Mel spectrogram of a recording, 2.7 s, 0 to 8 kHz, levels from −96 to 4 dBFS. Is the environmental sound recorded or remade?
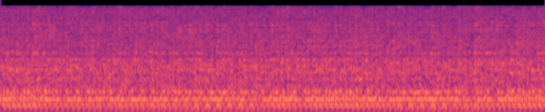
recorded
